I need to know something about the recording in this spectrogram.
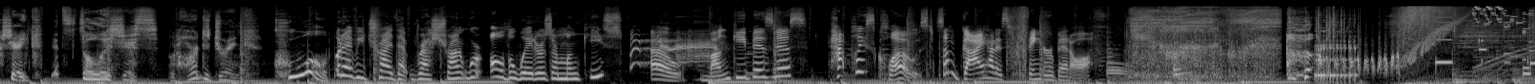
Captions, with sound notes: it's delicious, but hard to drink. Cool, but have you tried that restaurant where all the waiters are monkeys? Oh, Monkey Business? That place closed, some guy had his finger bit off. [slurping] [belching] [beeping]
